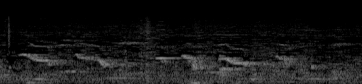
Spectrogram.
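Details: Young puppies, three weeks old, whimpering inside their pen near the crate; a run of short, bent whines rising and falling one after another, fairly quiet against background room noise.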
